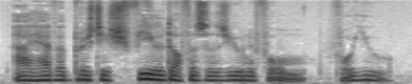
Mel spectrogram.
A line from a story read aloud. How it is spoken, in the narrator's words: China said softly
